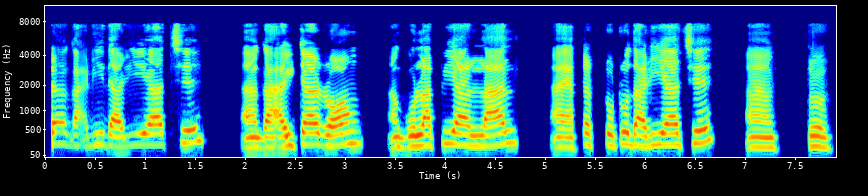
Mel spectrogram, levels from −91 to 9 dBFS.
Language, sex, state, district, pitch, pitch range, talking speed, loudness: Bengali, female, West Bengal, Dakshin Dinajpur, 200 Hz, 180-220 Hz, 135 wpm, -16 LUFS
